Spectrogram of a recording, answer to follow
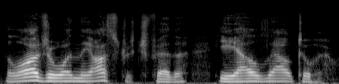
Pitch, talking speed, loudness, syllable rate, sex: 140 Hz, 195 wpm, -18 LUFS, 5.2 syllables/s, male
